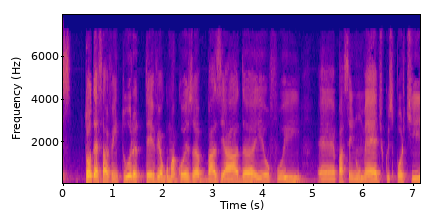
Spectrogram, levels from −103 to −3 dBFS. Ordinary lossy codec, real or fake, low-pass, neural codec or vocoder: MP3, 48 kbps; real; 7.2 kHz; none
